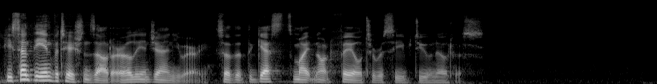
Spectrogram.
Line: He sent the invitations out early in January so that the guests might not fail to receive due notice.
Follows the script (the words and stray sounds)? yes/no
yes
